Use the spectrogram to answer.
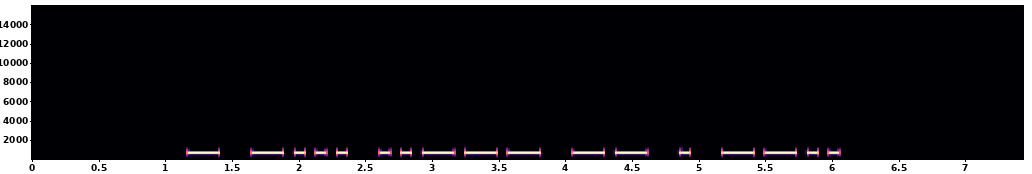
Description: Morse code, heard as a keyed tone, about 15 wpm, 700 Hz. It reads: TB2MEZ
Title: DXCC-100 Call Signs - 6 Characters - Repeated 3x - 15wpm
